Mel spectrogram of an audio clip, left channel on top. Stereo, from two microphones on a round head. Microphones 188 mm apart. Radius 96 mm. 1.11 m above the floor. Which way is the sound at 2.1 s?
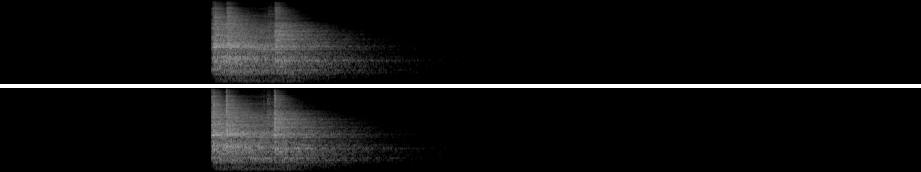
55° right (ahead or behind).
